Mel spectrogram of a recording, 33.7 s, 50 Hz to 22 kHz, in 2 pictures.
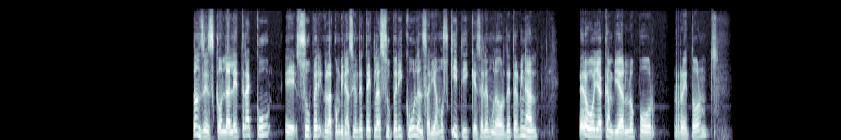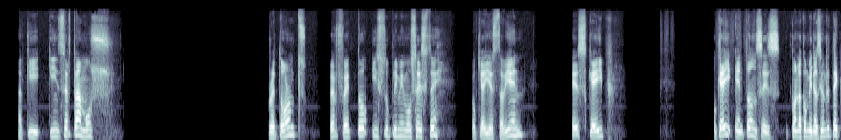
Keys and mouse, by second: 17.8 i, 19.3-21.6 typing, 24.4 Delete, 27.5 Escape, 27.9 Escape, 29.4 Escape, 29.4 typing.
